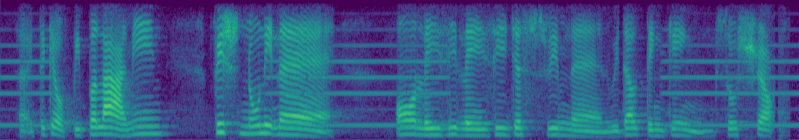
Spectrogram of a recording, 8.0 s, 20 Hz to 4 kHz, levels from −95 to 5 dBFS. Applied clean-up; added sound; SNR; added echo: none; Wind instrument, woodwind instrument; 19 dB; none.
